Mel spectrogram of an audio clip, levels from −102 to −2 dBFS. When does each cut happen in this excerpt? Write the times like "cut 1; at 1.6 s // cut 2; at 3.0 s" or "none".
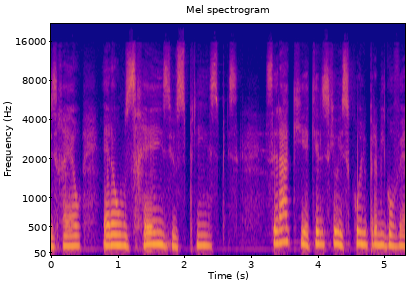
none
